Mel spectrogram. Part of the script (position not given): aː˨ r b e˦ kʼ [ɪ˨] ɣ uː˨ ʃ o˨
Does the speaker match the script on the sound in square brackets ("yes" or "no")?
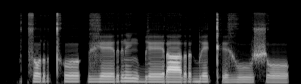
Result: yes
